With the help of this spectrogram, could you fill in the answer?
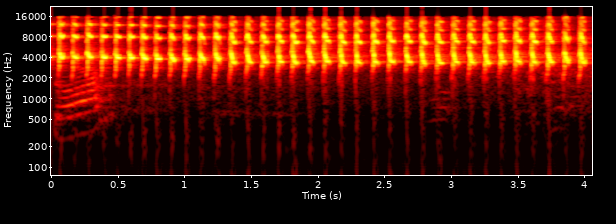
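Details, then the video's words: Untrained violet lovebird delivering konslet song: a steady, machine-gun run of sharp high pulses, about seven per second. A brief lower squeaky slur opens the run, and the rest holds an even pitch throughout. "Lovebird ungu violet konslet masih bahan"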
